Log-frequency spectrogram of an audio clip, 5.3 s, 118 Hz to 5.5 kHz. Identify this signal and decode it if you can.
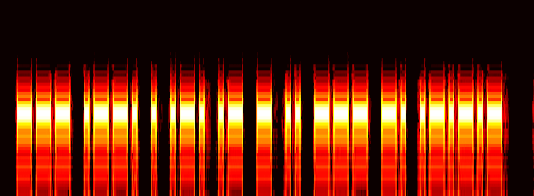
Morse code, heard as a keyed tone, about 25 wpm, 600 Hz. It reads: OPERATION.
